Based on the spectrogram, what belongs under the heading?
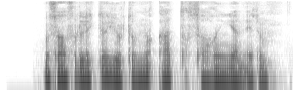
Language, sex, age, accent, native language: Uzbek, male, 18-24, Surxondaryo, Uzbek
